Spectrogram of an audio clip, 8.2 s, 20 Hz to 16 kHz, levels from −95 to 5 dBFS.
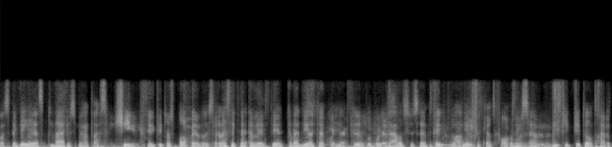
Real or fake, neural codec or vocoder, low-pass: fake; codec, 16 kHz, 1 kbps, FreqCodec, smaller model; 7.2 kHz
